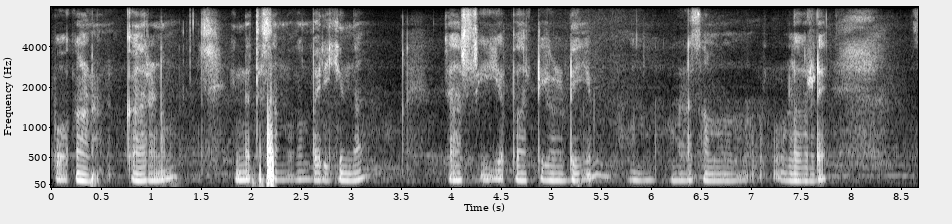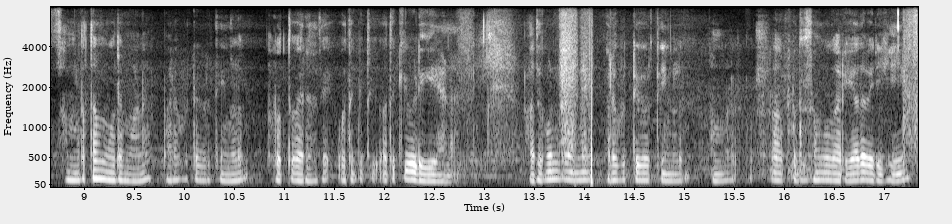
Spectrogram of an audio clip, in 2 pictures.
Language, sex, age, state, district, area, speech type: Malayalam, male, 30-45, Kerala, Idukki, rural, spontaneous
